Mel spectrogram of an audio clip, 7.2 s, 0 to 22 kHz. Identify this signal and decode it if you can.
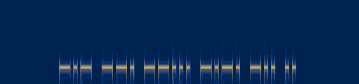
Morse code, heard as a keyed tone, about 17 wpm, 700 Hz. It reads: KG7CDI
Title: USA Call Signs - 6 Characters - 3x Character Spacing - 17wpm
